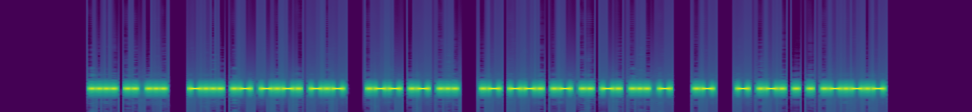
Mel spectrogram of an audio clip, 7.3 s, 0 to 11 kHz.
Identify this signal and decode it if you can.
Morse code, heard as a keyed tone, about 46 wpm, 700 Hz. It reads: HIS BACK WAS AGAINST A TREE.
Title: Sentences from Top 1000 Words - Review Part 1 - 45wpm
